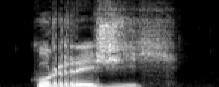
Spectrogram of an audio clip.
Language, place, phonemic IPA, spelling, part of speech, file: Occitan, Béarn, /kurreˈ(d)ʒi/, corregir, verb, LL-Q14185 (oci)-corregir.wav
- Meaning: to correct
